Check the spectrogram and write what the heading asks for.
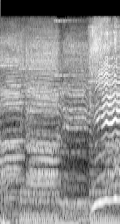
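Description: Gospel worship team singing together in a choir of voices over low, sustained accompaniment notes, with long held and gliding sung pitches.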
